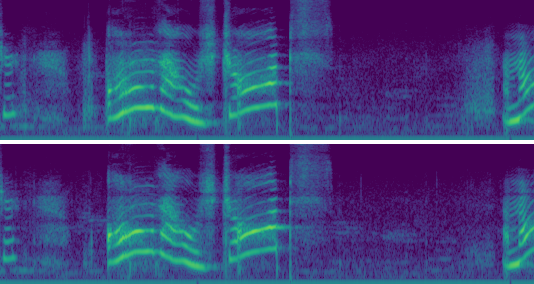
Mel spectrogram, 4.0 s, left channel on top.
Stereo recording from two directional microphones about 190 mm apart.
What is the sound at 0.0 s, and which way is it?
Speech, 15° right (ahead or behind).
